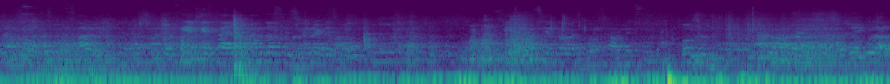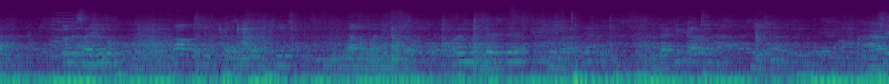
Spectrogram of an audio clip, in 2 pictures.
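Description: Many men and women talk at once nearby in a room.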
